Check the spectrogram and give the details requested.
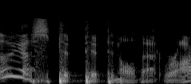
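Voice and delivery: soft, posh, put-on British gentleman voice. Riffing on a character's reply, voicing it as a proper British gentleman. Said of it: "Sounds like the proper British gentleman".

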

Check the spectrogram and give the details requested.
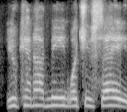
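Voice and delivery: shrill, very high, loud shriek. The other one answers the man unwinding the rope, shrieking. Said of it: "the other shrieked".

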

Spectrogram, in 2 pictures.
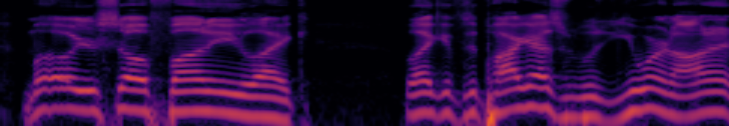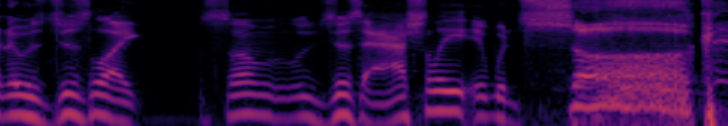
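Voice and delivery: put-on play-acted boozy, drunken voice. Podcast host quoting a caller who phoned in, imitating a drunk caller. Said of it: "He sounds drunk".

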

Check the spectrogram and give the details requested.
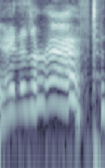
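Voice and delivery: shrill, very high yell, stretching out raft. Recalling a yell from a film, the speaker acts it out: retelling a scream. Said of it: "he's just screaming".

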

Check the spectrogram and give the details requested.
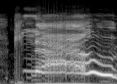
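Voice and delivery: put-on shouting girl voice. Acting out a scene from the show: Arya imitation. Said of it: "It's my Arya imitation".

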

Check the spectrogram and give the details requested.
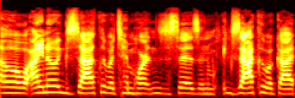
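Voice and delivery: plain

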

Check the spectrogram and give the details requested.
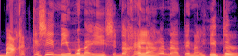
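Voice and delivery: play-acted very high, shrill scolding scream. Acting out how Bonizi would scream at them: imitating Bonizi screaming. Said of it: "Bonizi screams at me".

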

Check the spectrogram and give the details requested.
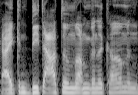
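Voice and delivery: put-on slow, deliberate Austrian accent. Imagining a listener boasting about beating Adam, Arnold impression.

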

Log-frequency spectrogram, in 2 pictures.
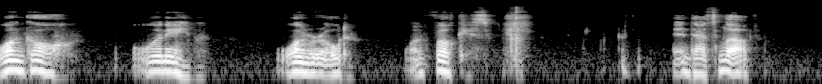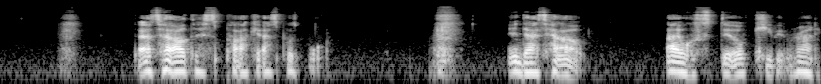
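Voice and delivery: speaking through tears. Podcast host asking listeners to share the show, crying while talking. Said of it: "Even if it sounds like I'm crying, and I am right now".

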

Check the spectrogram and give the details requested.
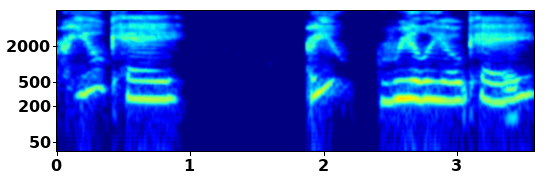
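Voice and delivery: put-on anxious, concerned, worried tone. Imitating people who keep asking the speaker if they're okay, mimicking people's concerned tone. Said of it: "in that one kind of voice where it's like".

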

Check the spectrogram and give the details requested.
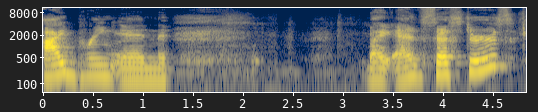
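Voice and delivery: talking through a yawn. In a coven discussion about spell work, answering the group, yawning while speaking. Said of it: "Sorry, I'm yawning".

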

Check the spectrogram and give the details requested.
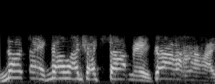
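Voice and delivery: mock shrill, very high, drawn-out screaming announcer voice. Retelling a promo where someone yelled at Charlie: imitating Nia screaming. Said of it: "and screaming".

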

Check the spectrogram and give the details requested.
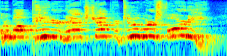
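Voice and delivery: very high put-on voice. Quoting a question a man asked, in a high put-on voice. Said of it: "I don't know why I did a high voice on that one".

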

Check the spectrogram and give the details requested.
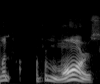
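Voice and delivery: loud put-on accent, not American. Mimicking another speaker's accent change: imitating another speaker's accent. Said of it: "You just went from American to".

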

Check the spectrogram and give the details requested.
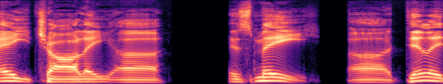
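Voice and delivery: failed put-on Australian accent. Greeting Charlie while attempting a bad Australian accent. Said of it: "I can't do an Australian accent right now".

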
